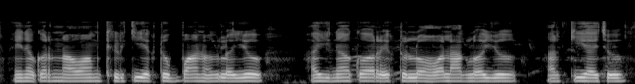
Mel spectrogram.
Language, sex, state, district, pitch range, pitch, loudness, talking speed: Maithili, male, Bihar, Bhagalpur, 150-160 Hz, 155 Hz, -20 LUFS, 160 wpm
